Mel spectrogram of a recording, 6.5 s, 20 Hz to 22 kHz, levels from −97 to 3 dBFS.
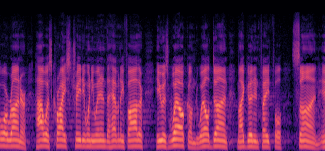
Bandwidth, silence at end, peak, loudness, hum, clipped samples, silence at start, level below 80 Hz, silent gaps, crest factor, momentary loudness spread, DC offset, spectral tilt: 12 kHz; 0 s; -6 dBFS; -25 LUFS; none; under 0.1%; 0 s; -74 dBFS; none; 20 dB; 7 LU; under 0.1%; -5.5 dB/octave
